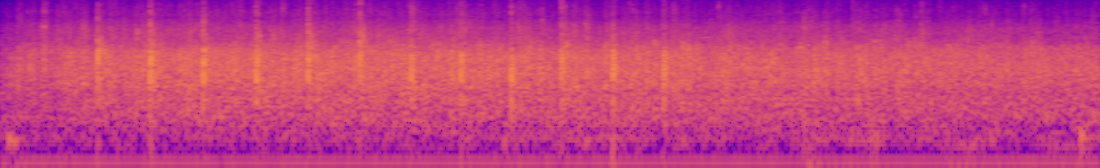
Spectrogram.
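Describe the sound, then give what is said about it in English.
A crowd claps in sustained applause for Mike McCready, a late high school football coach, and his family: a dense wash of overlapping hand claps with a few sharper individual claps standing out, holding an even level throughout with no voices. “And so before we bring them up, can you give a, a round of applause to Mike McCready and his family today?”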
